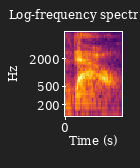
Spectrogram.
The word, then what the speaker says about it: Tao: the ease of The Da and Tao is how it's spelled it's pronounced da not Dow Jones but the da meaning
